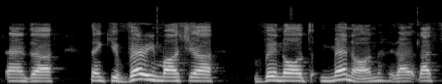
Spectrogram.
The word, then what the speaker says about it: Vinodh Menon: Thank you all so much for listening to this amazing podcast, and thank you very much, Vinodh Menon.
